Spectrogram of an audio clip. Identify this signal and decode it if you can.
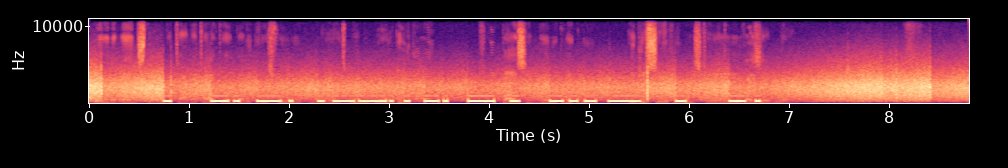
Beeps of irregular length, with static crashes and speech in English. There is no code.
